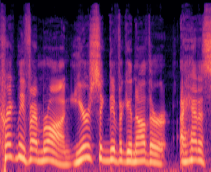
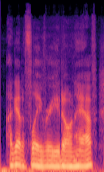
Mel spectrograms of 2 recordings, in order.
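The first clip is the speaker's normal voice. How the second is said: low fast challenge; 11 semitones lower, faster than usual. Acted. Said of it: "Guy goes".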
